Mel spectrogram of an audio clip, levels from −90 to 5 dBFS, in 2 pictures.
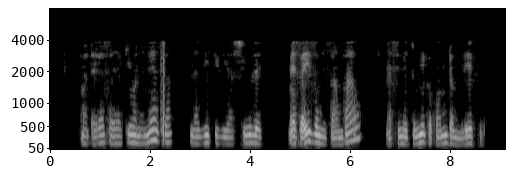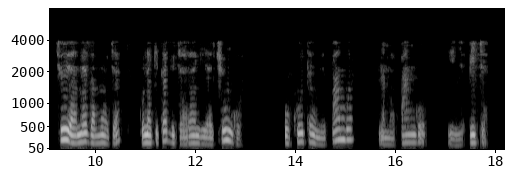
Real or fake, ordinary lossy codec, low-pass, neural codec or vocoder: real; AAC, 16 kbps; 7.2 kHz; none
